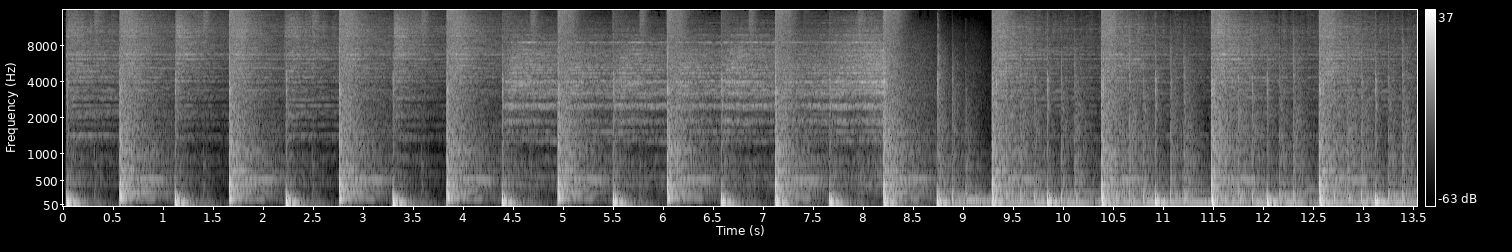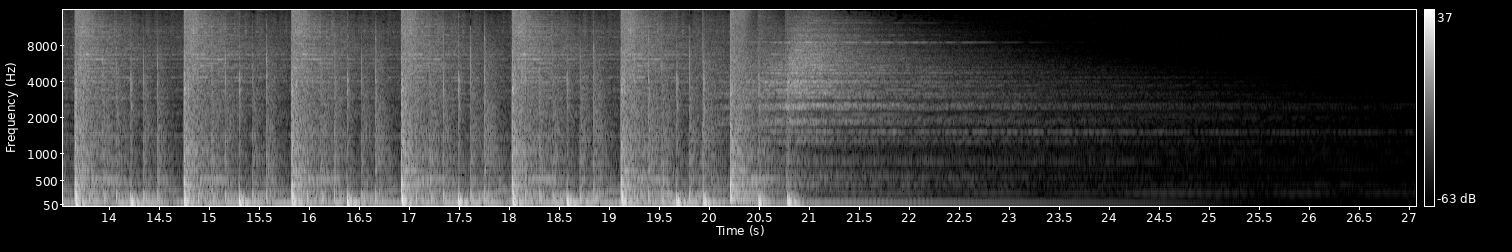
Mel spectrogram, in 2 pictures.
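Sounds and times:
unprocessed drum subgroup playing: 0.0 - 21.5.

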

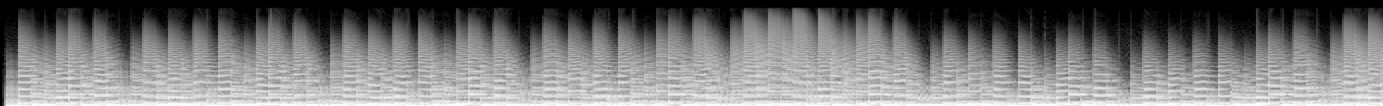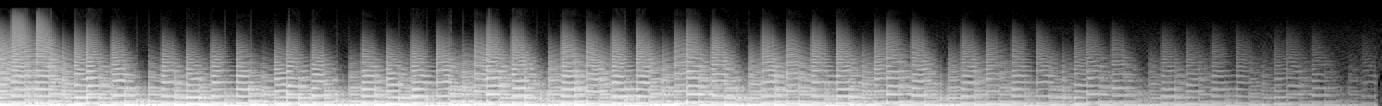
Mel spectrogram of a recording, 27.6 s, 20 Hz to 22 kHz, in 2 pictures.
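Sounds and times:
Roland JX03 square wave synth sequence: 0.1 - 27.2.

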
